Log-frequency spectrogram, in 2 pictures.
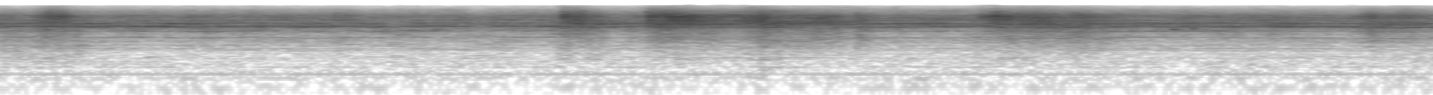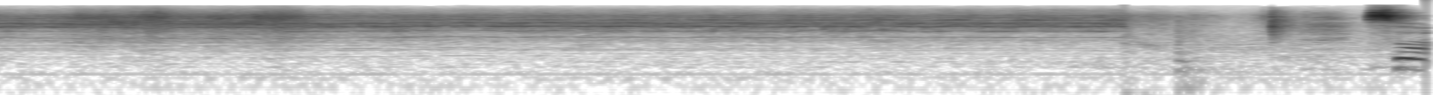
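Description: An electric facial brush hums steadily.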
